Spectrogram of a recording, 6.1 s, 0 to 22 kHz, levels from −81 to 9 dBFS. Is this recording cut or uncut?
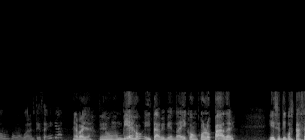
uncut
